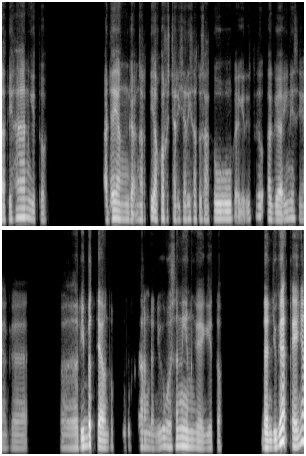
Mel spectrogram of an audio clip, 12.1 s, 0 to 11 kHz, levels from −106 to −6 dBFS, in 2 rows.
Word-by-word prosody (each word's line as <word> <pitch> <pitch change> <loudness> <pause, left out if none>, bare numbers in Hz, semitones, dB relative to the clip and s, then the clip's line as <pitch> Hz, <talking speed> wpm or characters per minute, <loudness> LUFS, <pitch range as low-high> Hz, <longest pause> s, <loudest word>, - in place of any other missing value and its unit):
latihan 110 +7 -2
gitu 100 -2 -11 1.3
ada - - -4
yang 115 -2 +1 0.2
nggak 105 - -3
ngerti, 105 +3 -10
aku 110 -2 -2
harus 115 - -13
cari-cari 105 0 -9
satu-satu 115 +2 -3
kayak - - -8
gitu-gitu, 140 +8 -11
agak 105 -2 -3
ini 120 +2 -8
sih, 110 -4 -17
agak, 95 -1 -14 0.7
eee, 100 0 -9
ribet 120 +6 +5
ya 105 -3 +6
untuk 100 - -13 0.2
mendukung - - -18
sekarang 110 -1 -6
dan 95 -1 -11
juga 110 +5 -6
bosenin 125 +1 0
kayak 100 -3 -4 0.2
gitu. - - -13 0.9
Dan 105 -1 +7
juga 170 - +10
kayaknya 125 +10 +6
110 Hz, 150 wpm, -26 LUFS, 100-115 Hz, 1.3 s, juga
